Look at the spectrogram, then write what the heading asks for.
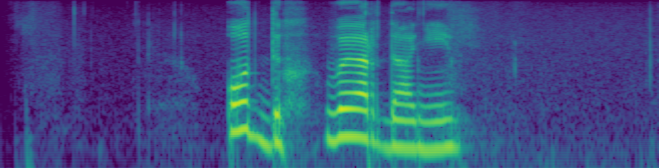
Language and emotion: Russian, neutral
